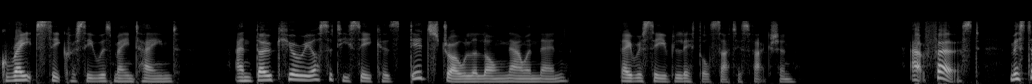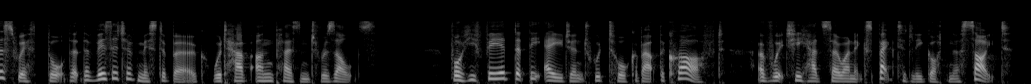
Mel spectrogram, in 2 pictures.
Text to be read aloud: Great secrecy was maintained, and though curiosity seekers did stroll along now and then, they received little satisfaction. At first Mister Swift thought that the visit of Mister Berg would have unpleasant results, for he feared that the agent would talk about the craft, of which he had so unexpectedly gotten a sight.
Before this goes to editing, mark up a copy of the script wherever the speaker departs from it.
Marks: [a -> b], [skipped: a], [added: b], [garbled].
Great secrecy was maintained, and though curiosity seekers did stroll along now and then, they received little satisfaction. At first Mister Swift thought that the visit of Mister Berg would have unpleasant results, for he feared that the agent would talk about the craft, of which he had so unexpectedly gotten a sight.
